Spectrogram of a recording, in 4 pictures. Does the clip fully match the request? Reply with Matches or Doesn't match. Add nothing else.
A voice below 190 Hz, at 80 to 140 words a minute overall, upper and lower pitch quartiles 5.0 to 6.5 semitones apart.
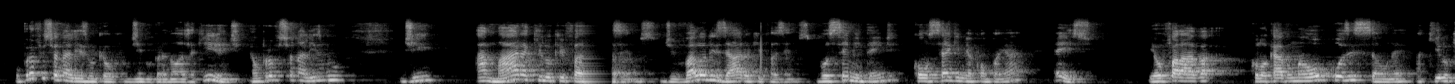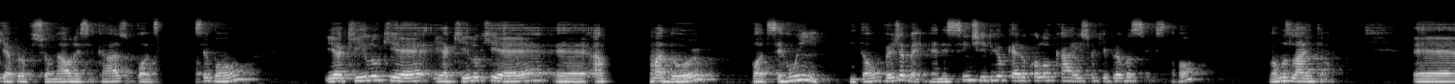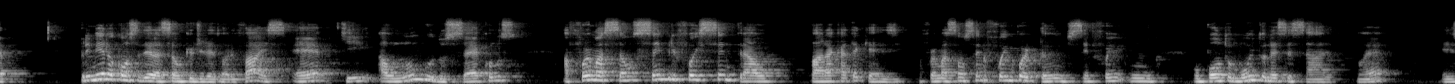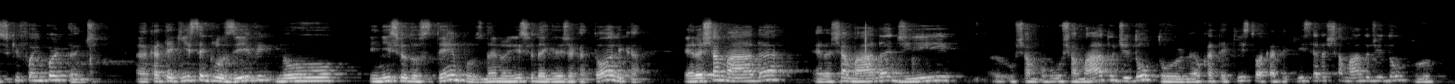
Doesn't match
